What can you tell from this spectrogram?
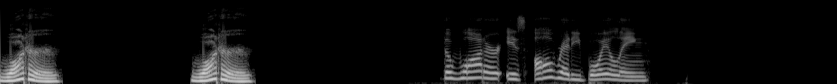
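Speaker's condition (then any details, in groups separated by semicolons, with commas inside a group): No condition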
